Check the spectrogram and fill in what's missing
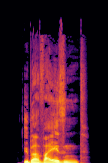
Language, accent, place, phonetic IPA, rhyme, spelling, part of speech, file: German, Germany, Berlin, [ˌyːbɐˈvaɪ̯zn̩t], -aɪ̯zn̩t, überweisend, verb, De-überweisend.ogg
- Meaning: present participle of überweisen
